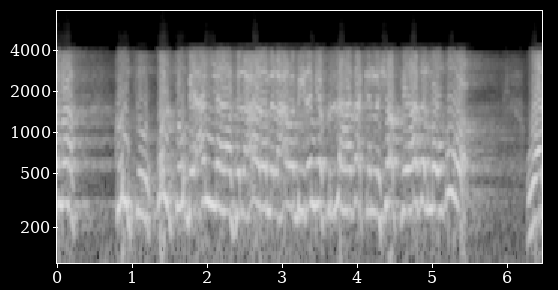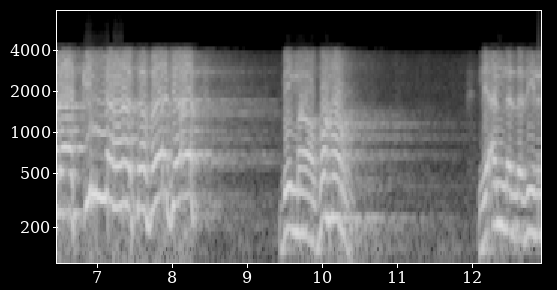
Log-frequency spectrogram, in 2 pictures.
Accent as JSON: {"language": "Arabic", "country": "Bahrain", "said": "عندنا في البحرين سجلت الحالات التي سجلت بهذا المرض"}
